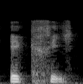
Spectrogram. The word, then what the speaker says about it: écrit: Écrire, to write, will become écrit. Okay? Remember that phonetically this final T doesn't exist. Okay? So the sound will be only this I.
